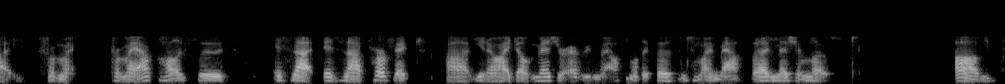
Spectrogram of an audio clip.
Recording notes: 100 Pounders Phone Meeting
